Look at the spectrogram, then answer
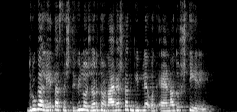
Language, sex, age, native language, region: Slovenian, female, 30-49, Slovenian, Savinja region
